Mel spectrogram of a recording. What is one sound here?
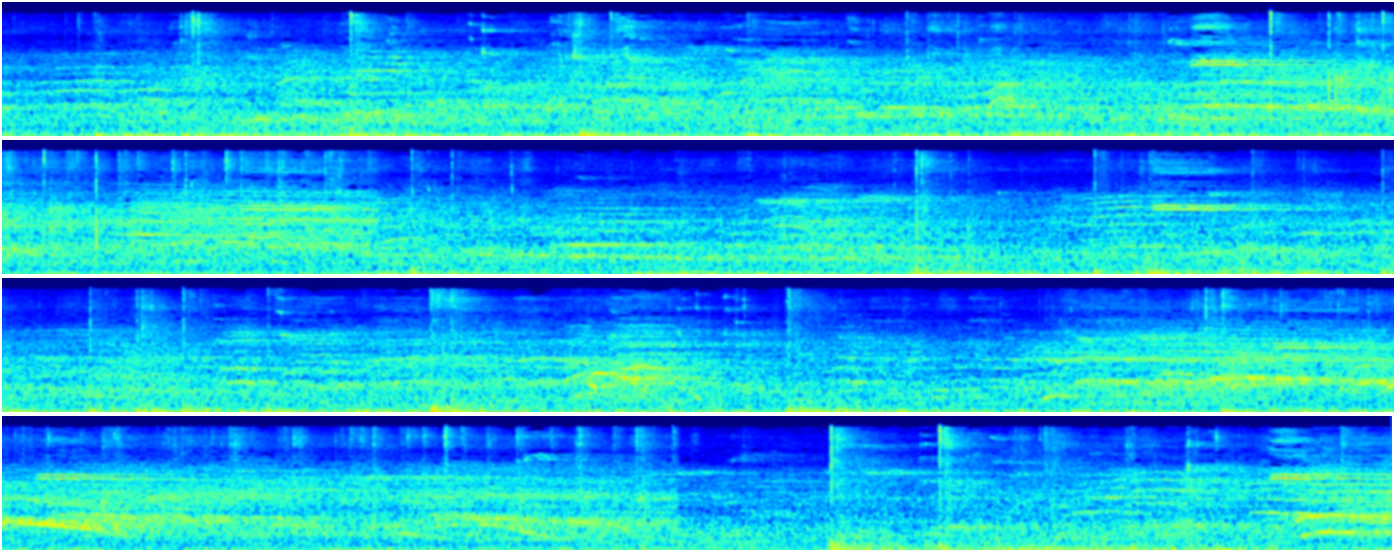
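Shoes squeak sharply on a hardwood court.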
